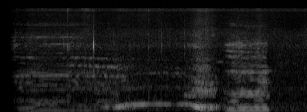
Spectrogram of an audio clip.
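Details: Holstein cow on a dairy farm giving a low, drawn-out moo that swells and bends downward, followed after a short gap by a second, steadier low moo; a faint steady hum runs underneath.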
